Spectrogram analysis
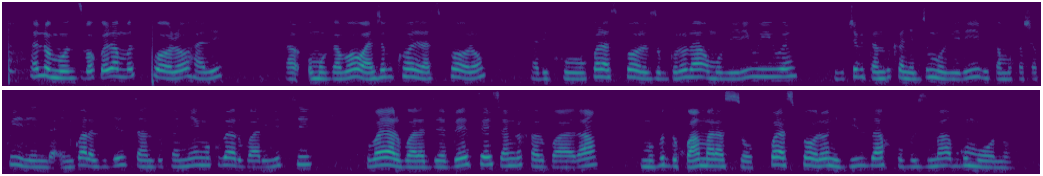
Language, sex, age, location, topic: Kinyarwanda, female, 25-35, Huye, health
